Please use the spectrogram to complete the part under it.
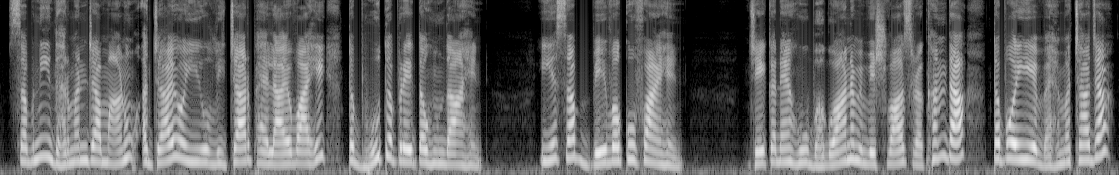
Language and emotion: Sindhi, angry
